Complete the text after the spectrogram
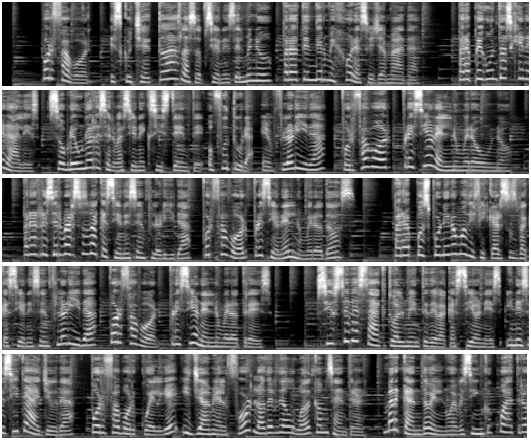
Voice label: IVR; IVR DEMO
